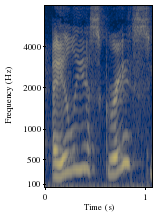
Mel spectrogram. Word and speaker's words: Alias Grace: But she was also in Elias Grace. Is that how you pronounce it? Alias Grace? – Alias Grace? – Yeah.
